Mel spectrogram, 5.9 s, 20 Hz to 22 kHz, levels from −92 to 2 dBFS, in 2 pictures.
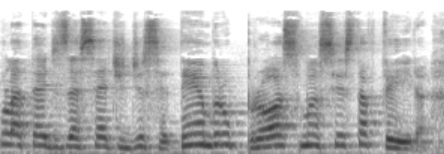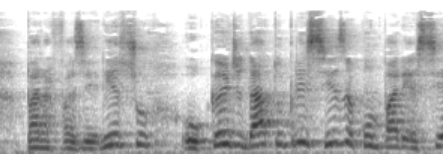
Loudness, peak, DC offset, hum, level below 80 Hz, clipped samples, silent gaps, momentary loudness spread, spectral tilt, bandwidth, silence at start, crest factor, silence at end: -26 LUFS; -10 dBFS; under 0.1%; none; -52 dBFS; under 0.1%; none; 7 LU; -2.5 dB/octave; 16 kHz; 0 s; 18 dB; 0 s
